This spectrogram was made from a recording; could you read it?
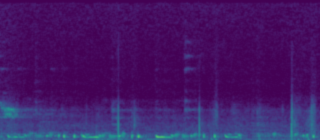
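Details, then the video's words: Pigeon cooing in a steady run of low, throaty, rolling coos, each note wavering and dipping, with soft background hum and a few faint clicks. "कबूतर की आवाज || kabutar ki awaz || Pigeon Sound"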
